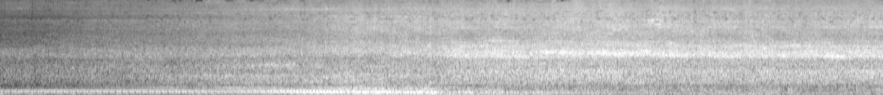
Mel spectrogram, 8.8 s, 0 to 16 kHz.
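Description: A Class 68 diesel locomotive's V16 engine runs under power as it approaches and passes, building to its loudest about three to four seconds in and dropping away sharply as the locomotive goes by. It is followed by the steady rolling rumble of container flat wagons on the rails, with a thin high tone over it.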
